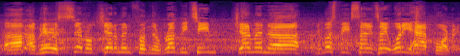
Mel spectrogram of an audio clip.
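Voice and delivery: loud, eager awards host; red carpet host. Acted. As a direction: shout it over the crowd. Red carpet host pre-show.

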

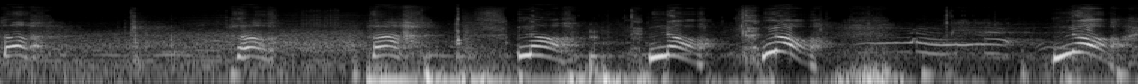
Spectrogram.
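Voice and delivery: high-pitched, panicky oh's and no's; scared denial, pitched high; frightened gasps. Real, not acted. Panicking after jump scare.

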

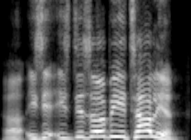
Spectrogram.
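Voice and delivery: high, loud incredulous question; shocked disbelief. Real, not acted. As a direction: blurt it out, stunned by the news. Sudden shock at finding out.

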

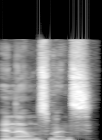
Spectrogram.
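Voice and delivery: normal talking voice

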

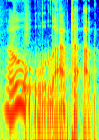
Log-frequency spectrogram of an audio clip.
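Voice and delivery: normal talking voice

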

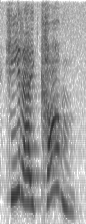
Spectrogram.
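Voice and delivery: high, loud, swooping; excited call. Acted. Rabbit about to slide down, calling high and loud. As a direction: call out as you launch yourself. Rabbit calls before sliding down.

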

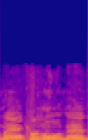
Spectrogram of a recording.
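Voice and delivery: usual speaking voice

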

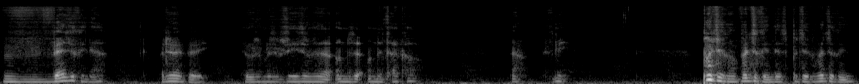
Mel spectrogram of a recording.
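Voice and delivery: very soft low murmur; hushed whisper. Retold or imitated. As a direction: murmur it almost silently. Hushed quiet character voice.

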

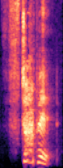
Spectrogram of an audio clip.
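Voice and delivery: high, sharp protest; angry shout. A narrator's reading. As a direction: shout to halt them at once. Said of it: "Alexander shouted".

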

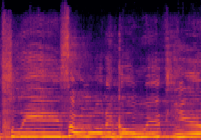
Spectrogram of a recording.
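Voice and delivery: high, rushed plea; pleading healed man. Retold or imitated. Healed man begging Jesus to take him, eager plea. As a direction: beg eagerly to come along. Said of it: "he's saying".

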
